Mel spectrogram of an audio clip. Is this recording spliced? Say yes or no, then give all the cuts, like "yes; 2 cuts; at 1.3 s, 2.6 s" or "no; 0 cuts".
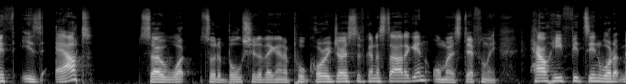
yes; 1 cut; at 5.2 s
